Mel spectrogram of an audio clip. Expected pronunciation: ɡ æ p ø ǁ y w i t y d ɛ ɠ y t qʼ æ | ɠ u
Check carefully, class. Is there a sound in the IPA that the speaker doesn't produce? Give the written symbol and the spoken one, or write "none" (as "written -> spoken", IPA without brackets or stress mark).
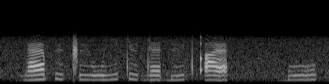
ø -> y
